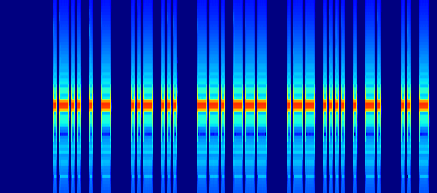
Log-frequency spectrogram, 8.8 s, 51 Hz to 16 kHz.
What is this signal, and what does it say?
Morse code, heard as a keyed tone, about 20 wpm, 700 Hz. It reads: LET US GO WHEN IT
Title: Sentences with 2-Word Phrases - Spoken Beginning - 20wpm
